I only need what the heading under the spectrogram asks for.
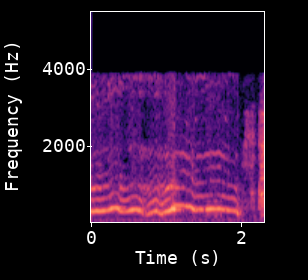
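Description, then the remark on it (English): An old hound dog lying on a nail on a farmhouse porch in the rural countryside lets out a single long, mournful howl of pain that wavers up and down in pitch for about two seconds, fairly loud, before breaking off into a short burst of noise. “The dog is howling in pain.”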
